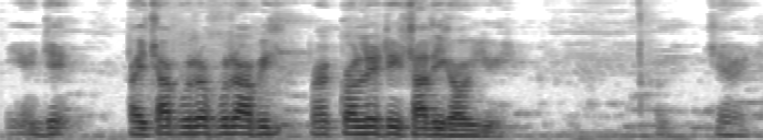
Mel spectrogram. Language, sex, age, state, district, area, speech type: Gujarati, male, 60+, Gujarat, Narmada, urban, spontaneous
